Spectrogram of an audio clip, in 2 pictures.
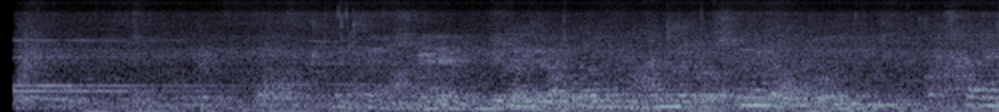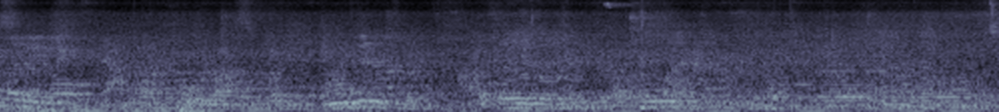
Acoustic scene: elevator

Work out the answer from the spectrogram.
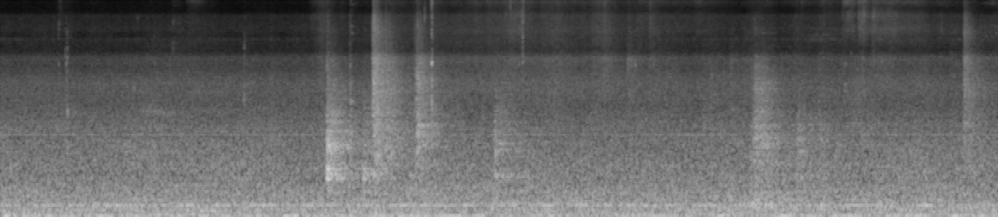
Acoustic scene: cafe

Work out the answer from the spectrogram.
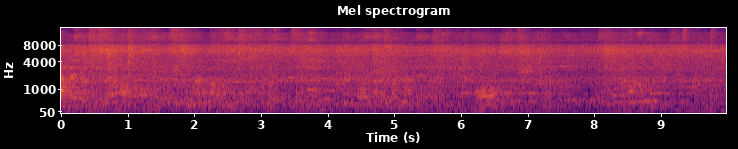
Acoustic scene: subway station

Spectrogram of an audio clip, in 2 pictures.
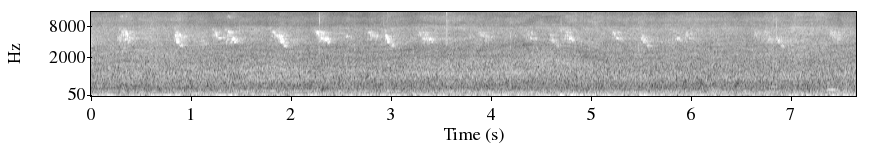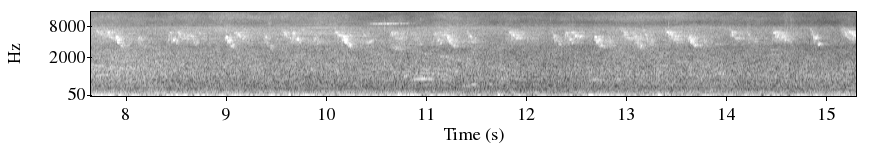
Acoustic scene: residential area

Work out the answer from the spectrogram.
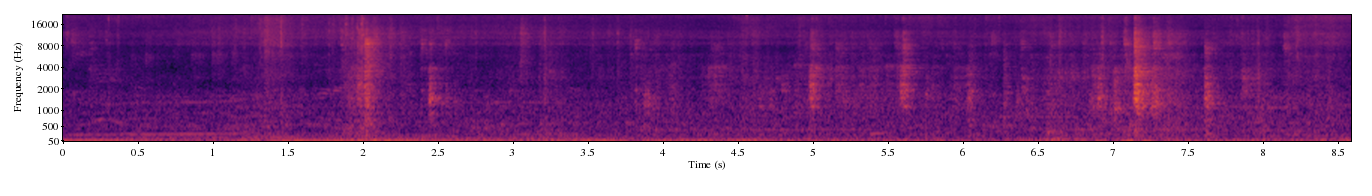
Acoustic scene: bus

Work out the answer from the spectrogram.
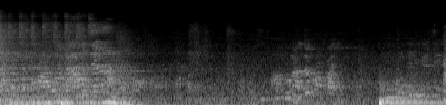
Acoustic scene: cafe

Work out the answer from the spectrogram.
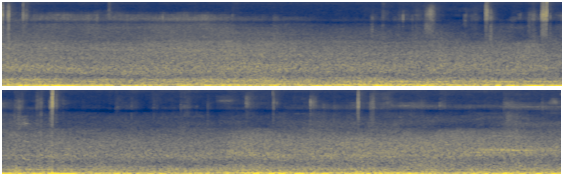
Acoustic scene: residential area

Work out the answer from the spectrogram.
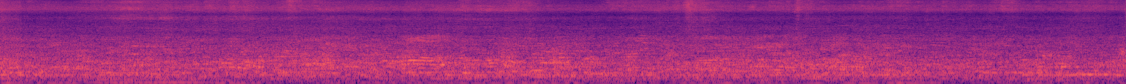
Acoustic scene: crowded indoor space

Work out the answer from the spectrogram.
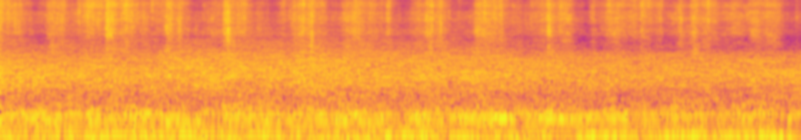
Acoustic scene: park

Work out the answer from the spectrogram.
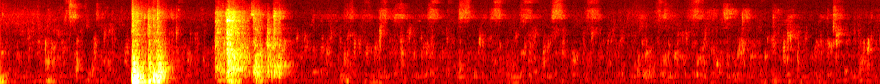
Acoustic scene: kitchen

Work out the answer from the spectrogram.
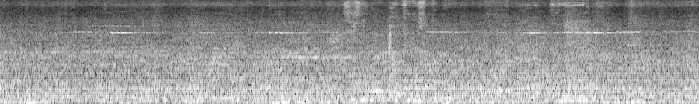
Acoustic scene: subway station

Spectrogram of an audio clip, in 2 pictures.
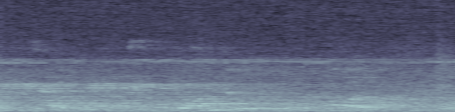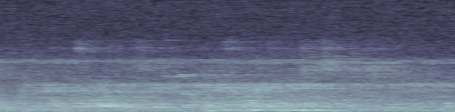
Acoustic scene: subway station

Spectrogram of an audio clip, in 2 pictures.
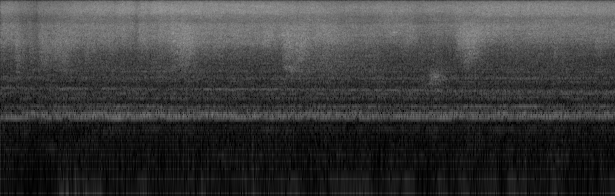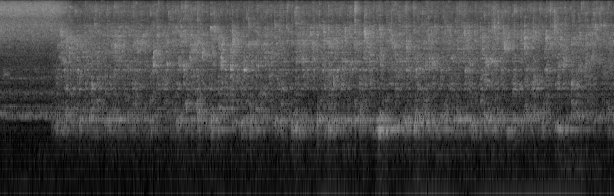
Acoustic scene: restroom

